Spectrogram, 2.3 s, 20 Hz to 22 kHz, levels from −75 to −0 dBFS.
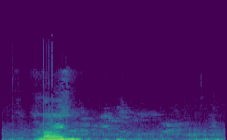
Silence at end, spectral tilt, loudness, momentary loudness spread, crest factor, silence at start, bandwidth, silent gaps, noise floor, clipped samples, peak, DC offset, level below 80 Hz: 0 s; -7.5 dB/octave; -21 LUFS; 23 LU; 20 dB; 0.05 s; 11.5 kHz; none; -43 dBFS; under 0.1%; -6 dBFS; under 0.1%; -54 dBFS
